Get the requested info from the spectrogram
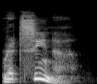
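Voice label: "retsina", British English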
